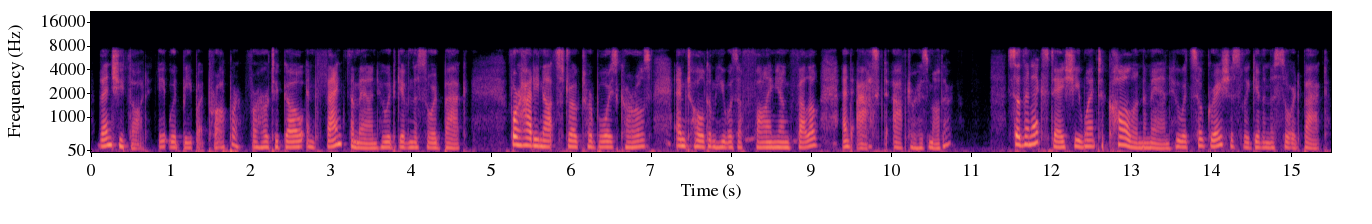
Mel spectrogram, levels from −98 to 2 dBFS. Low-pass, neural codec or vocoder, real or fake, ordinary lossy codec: 7.2 kHz; codec, 16 kHz in and 24 kHz out, 2.2 kbps, FireRedTTS-2 codec; fake; Opus, 24 kbps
